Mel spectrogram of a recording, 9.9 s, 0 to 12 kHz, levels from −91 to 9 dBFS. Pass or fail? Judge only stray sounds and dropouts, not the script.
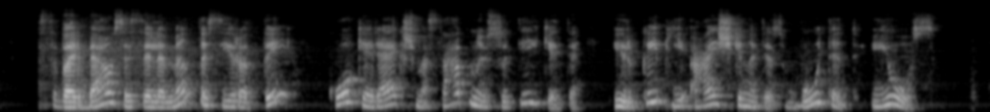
pass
